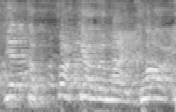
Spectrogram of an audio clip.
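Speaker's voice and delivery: loud, high imagined yell; mock angry yell. Stranger who might have yelled him out of her car, mock yell. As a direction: bark the stranger's expected outburst.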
